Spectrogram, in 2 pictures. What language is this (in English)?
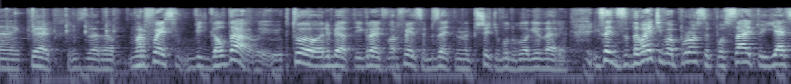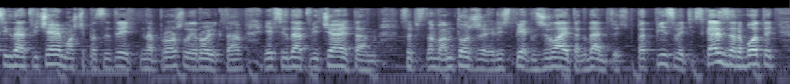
Russian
